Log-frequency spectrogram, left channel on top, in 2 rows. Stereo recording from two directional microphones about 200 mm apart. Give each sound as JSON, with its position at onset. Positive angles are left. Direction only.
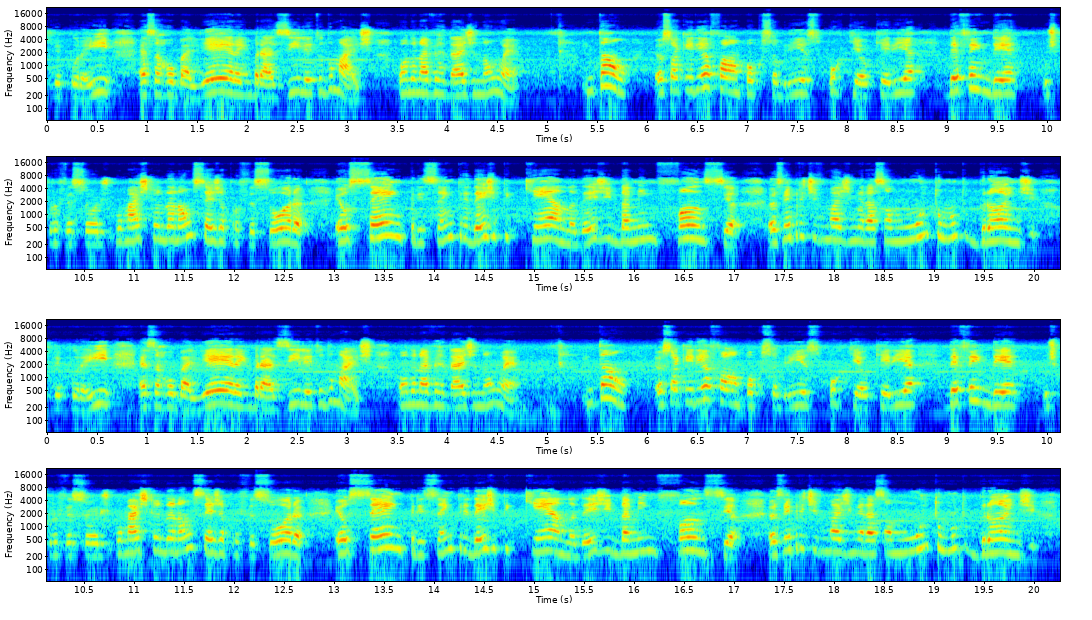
{"t": 0.3, "sound": "a woman's voice", "side_deg": 25}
